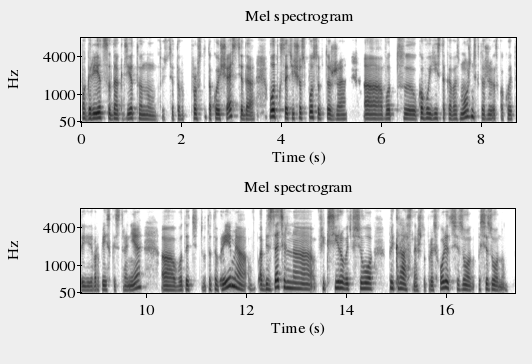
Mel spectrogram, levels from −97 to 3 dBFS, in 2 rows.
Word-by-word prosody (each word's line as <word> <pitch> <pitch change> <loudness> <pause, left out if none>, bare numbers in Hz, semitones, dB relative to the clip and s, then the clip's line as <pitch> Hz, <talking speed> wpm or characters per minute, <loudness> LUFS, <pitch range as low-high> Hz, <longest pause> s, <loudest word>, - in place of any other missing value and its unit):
погреться, 170 +1 +5
да, 155 +1 +1
где-то. 160 +1 -2
Ну, 135 -4 -5
то - - -32
есть - - -18
это 145 - -8
вот 140 - -16
просто 160 +5 -4
такое 155 -1 +1
счастье, 155 0 0
да. 140 0 -2 0.3
Вот, 230 +1 +9
кстати, 175 -8 0
еще 175 +2 -1
способ 175 -2 -1
тоже. 145 -1 -1 0.3
А, 150 -1 +1
вот 155 +1 -4
у 150 -2 +1
кого 170 +1 +1
есть 165 +1 -2
такая 155 -2 -5
возможность, 180 +9 -1
кто 155 - -5
живет 150 +1 -5
в - - -31
какой-то 145 -1 -6
е 135 0 -4
европейской 145 +2 -5
стране, 170 +12 -1 0.4
а, 145 -1 +2
вот 145 +4 -5
эти 155 -1 -2
вот - - -10
это 170 0 -3
время 195 - +5
в 160 +1 -16
обязательно 190 0 +2
фиксировать 200 -2 +1
всё 195 -1 +1 0.3
прекрасное, 185 -8 0
что - - -11
происходит 195 +9 +1
сезон 160 -3 -3
по 155 - -10
сезонам. 160 -3 -3
160 Hz, 160 wpm, -22 LUFS, 150-185 Hz, 0.4 s, Вот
